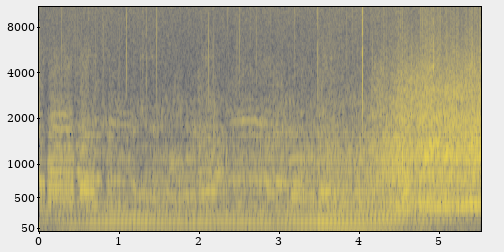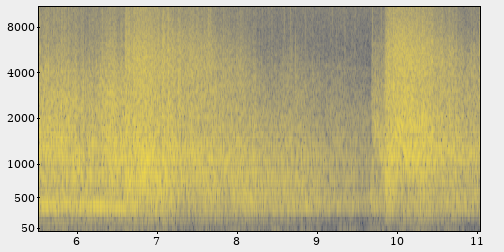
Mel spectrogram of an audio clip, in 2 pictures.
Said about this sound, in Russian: И каждый раз этот рев самолетов отдается и в наших сердцах.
